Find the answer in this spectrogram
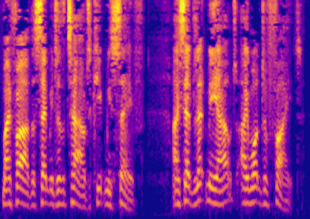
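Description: A man's voice: medium pitch, brisk, fairly bright tone, husky, dry recording, pitched above the performer's own voice. A man doing a blunt, boastful king. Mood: reminiscing. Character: male king, middle-aged, blunt and boastful.

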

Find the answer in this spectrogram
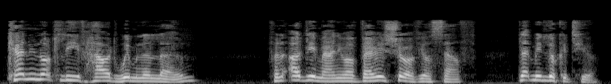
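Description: A male narrator voicing an imperious, sharp-tongued pregnant young queen in an audiobook, his voice pitched up and husky. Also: animated, fairly quick, no echo. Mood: scornful.

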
